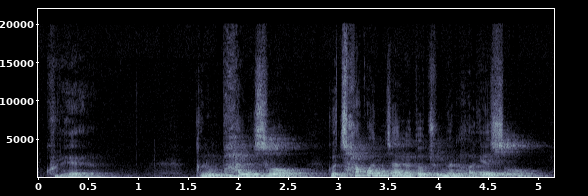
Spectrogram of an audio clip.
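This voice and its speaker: A man voicing an old Korean king in disguise who speaks low, hushed and unhurried, in a very echoey church hall. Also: big pitch swings. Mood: amused, probing.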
